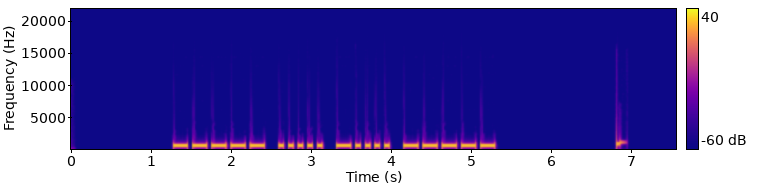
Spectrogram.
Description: Morse code, heard as a keyed tone, about 20 wpm, 700 Hz. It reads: 0560
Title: Four Letter-Number Combinations - 20wpm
